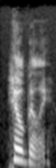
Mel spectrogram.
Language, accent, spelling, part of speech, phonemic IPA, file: English, US, hillbilly, noun / verb, /ˈhɪlˌbɪli/, En-us-hillbilly.ogg
- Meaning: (noun) Someone who is from the hills; especially from a rural area, with a connotation of a lack of refinement or sophistication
